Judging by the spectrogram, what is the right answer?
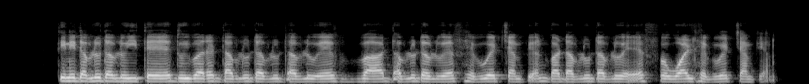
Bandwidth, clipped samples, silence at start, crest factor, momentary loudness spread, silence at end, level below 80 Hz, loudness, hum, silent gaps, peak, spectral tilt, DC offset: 7.4 kHz; under 0.1%; 0.6 s; 16 dB; 6 LU; 0.35 s; -56 dBFS; -16 LUFS; none; none; 0 dBFS; -7.5 dB/octave; under 0.1%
